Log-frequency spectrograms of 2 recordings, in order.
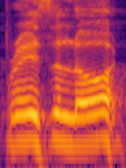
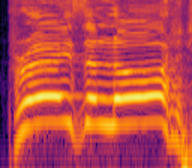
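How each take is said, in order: First: Said in the usual way. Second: High, loud, drawn-out praise; porch shout. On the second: Acted. Poor old lady shouting on her porch, loud. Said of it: "she shouted on the porch".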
